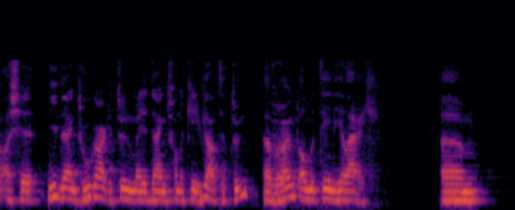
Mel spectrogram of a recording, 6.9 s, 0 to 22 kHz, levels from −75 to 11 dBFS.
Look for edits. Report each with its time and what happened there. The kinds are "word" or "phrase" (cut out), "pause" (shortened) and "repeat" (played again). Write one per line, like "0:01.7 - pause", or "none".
0:02.7 - word
0:03.4 - pause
